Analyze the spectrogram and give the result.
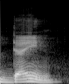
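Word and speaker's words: دَين: Dal ya dan Nun tetapi dibacanya berbeda dibacanya itu Dain nah Dain ini apa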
